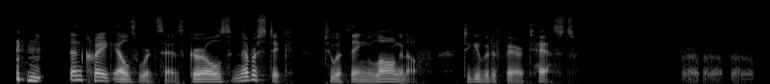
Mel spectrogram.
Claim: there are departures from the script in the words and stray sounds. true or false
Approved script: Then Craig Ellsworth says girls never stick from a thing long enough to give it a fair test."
true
